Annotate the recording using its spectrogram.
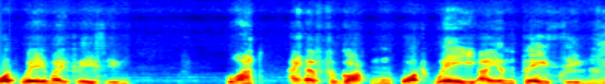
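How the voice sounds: In a put-on character voice, a man speaks slowly at a fairly high pitch, with big pitch swings, vocal fry and a slightly husky edge.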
